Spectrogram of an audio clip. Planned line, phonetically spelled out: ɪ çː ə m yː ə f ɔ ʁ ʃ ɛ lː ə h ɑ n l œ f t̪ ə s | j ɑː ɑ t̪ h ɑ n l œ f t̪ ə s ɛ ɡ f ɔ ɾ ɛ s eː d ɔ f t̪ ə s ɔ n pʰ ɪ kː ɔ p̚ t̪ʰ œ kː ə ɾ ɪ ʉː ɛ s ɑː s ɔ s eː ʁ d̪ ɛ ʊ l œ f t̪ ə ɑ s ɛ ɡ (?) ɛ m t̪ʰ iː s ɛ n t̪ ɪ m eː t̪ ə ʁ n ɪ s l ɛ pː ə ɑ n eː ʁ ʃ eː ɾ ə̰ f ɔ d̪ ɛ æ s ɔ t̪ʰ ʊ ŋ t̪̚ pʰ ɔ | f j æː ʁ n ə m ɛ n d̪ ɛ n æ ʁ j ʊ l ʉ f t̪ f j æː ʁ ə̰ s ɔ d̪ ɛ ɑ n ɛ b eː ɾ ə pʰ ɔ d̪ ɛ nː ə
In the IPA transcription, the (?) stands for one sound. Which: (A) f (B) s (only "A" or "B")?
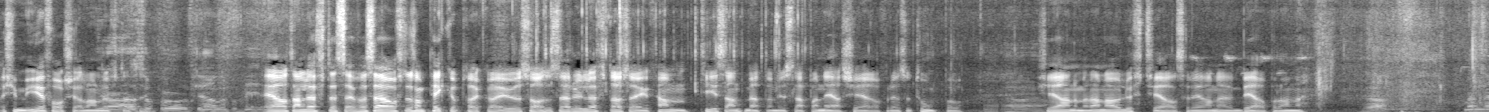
A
